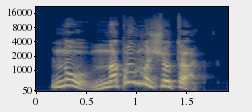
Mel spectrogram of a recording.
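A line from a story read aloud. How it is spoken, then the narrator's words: Exclaimed. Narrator (Ukrainian): вигукнув Джордж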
